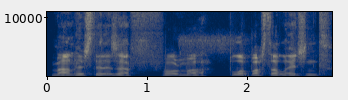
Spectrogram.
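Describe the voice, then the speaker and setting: A man's voice: low voice, fairly even intonation, normal speed, a loud crowd. A man co-hosting a casual movie livestream, joking and teasing the others. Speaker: podcast co-host.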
